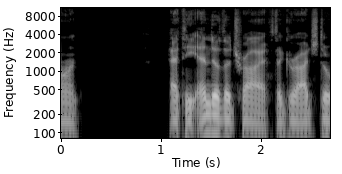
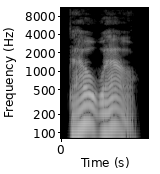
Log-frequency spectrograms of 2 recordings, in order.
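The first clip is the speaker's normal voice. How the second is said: dry; 6 semitones higher than usual. A narrator's reading. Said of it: "Kimmy said dryly".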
